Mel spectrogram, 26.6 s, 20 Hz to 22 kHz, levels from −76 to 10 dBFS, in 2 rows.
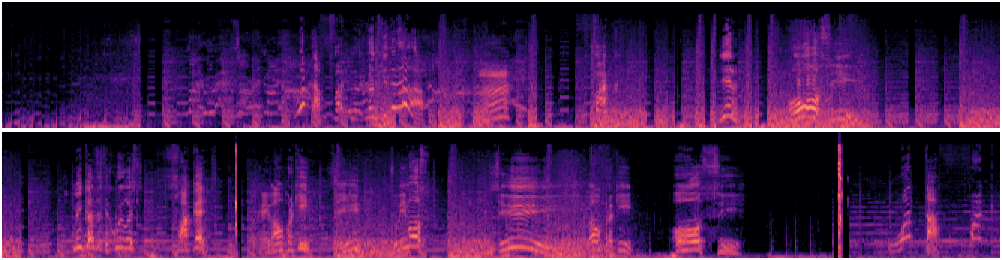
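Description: Damaged data in a compressed stream made the decoder misread frames and lose sync, producing brief glitches at 7.62–7.66, 12.84–12.89, 16.39–16.51, 21.93–21.97 and 24.38–24.62 s, the last stretching the audio by about 43 ms.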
